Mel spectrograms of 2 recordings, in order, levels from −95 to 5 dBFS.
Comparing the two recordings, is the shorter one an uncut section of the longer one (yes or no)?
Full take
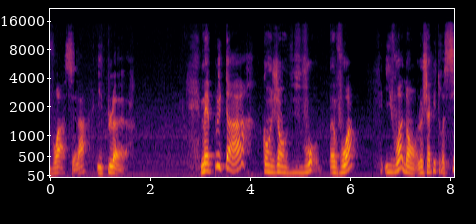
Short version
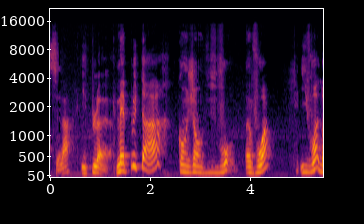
no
